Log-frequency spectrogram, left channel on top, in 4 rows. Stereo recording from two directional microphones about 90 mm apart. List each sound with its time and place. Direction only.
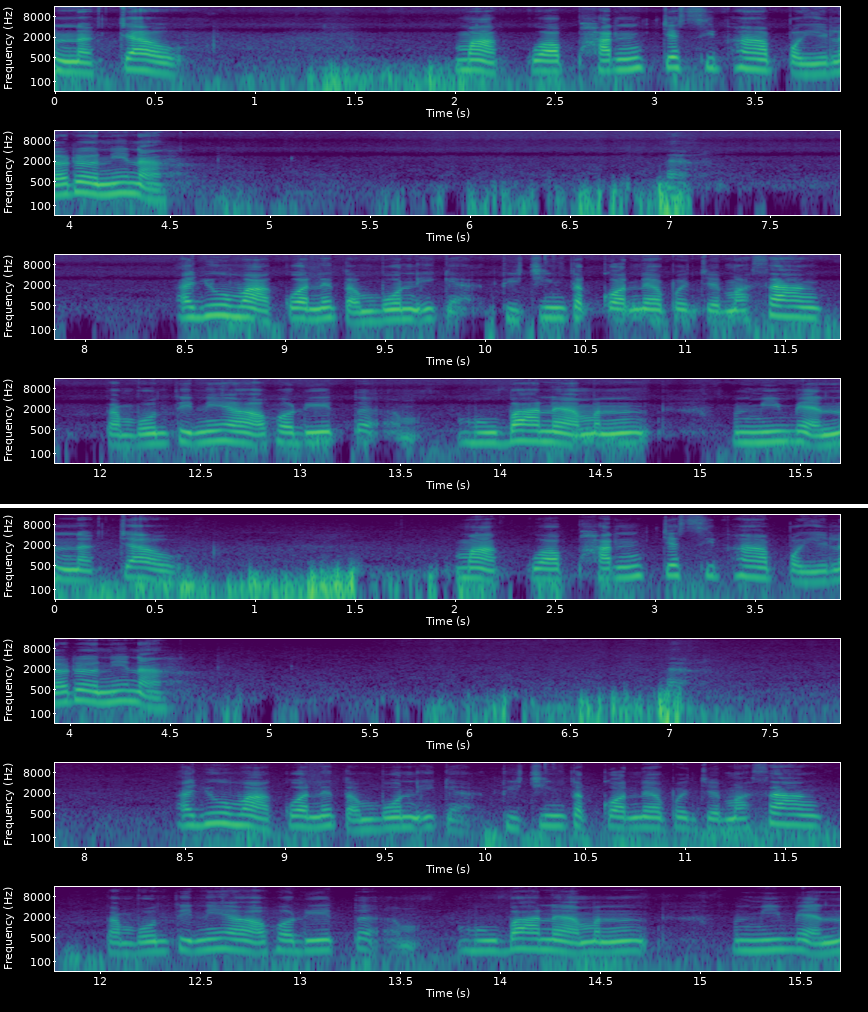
0.1 s speech: 10° right (ahead or behind)
2.0 s speech: 15° right (ahead or behind)
6.9 s a sound: centre (ahead or behind)
8.4 s speech: 5° left (ahead or behind)
11.6 s speech: 5° right (ahead or behind)
14.4 s speech: 5° right (ahead or behind)
15.1 s speech: 5° left (ahead or behind)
